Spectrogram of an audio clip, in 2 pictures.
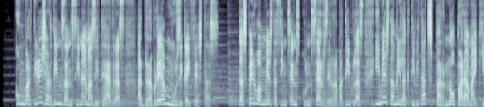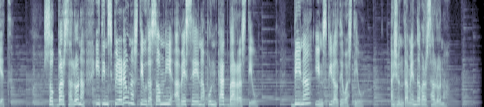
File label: female catalan festival comercial; ideasonora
